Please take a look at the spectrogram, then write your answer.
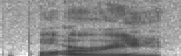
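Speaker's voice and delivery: "pottery" with a glottal stop; British dropped T. Shown as a demonstration. Showing how they talk, "pottery" without its T. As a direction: swallow the T in "pottery". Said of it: "they don't say their T's".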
